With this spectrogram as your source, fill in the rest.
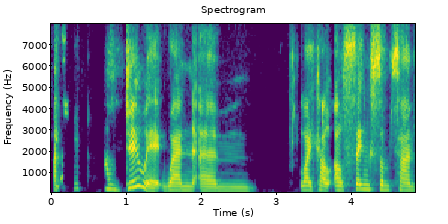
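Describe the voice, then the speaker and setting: A woman with a northern English accent, ordinary pitch variation, and a quiet background. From northern England. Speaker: podcast host. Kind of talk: casual chat. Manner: animated.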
